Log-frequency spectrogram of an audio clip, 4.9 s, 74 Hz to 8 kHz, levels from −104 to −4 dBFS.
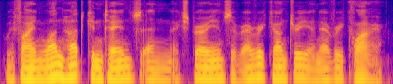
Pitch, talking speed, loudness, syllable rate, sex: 90 Hz, 160 wpm, -17 LUFS, 5.2 syllables/s, male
